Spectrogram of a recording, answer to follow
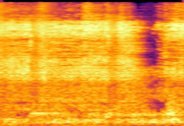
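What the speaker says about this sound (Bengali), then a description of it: "দেখুন আমি মাংসটাকে একটু হালকা করে কষিয়ে নিচ্ছি" Meat being lightly sautéed in hot oil sizzles with a steady, close, broadband hiss. The sound holds throughout with only a brief dip near the end and no talk.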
